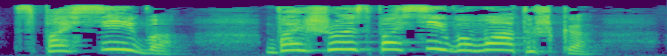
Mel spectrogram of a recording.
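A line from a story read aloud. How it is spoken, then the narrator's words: Exclaimed. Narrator (Russian): Воскликнула Золушка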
